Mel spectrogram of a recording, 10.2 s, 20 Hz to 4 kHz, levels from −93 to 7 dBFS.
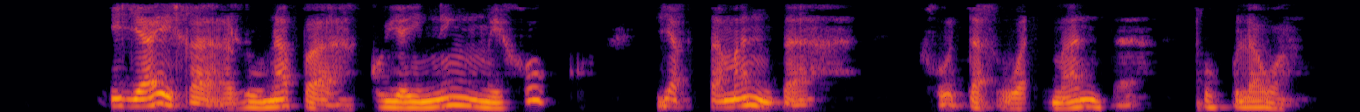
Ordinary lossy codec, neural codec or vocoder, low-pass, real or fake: MP3, 32 kbps; none; 3.6 kHz; real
